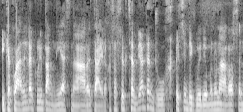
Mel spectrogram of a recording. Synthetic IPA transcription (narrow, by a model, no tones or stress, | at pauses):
ikʰaɡwɛɾɨdaɡwlˠɪbaniɛθnaːɾədajlaχɔsɔsɪrtʰəvjantənruːχb̥eːsindɪɡwɨðɪwmənunaɾɔsən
